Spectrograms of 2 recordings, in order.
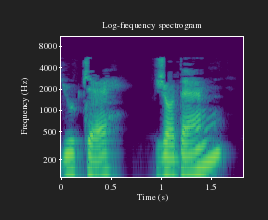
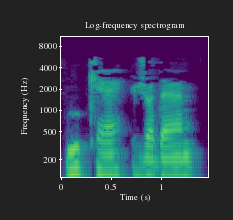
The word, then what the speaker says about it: ukejoden: So people will say ukejoden, which is incorrect. It is a hard U, so it is always ukejoden, like ukemi, the same idea.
